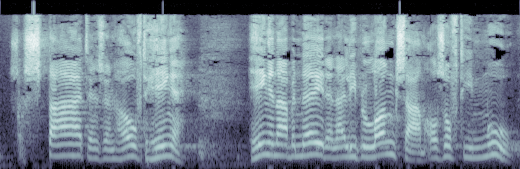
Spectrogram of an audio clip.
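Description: A man reads a story aloud to children during a church service, slowing down for dramatic effect. His voice is husky and sits a little high, and it swoops widely in pitch. A long echo from the church hall trails after each phrase. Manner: expressive, slows for dramatic pauses.

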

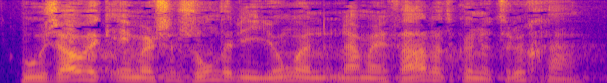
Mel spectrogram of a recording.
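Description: Male reader voicing an earnest, imploring brother; even mid pitch, long hall reverb. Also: fast, close to an everyday voice. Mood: pleading. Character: pleading adult male brother before a ruler.

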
